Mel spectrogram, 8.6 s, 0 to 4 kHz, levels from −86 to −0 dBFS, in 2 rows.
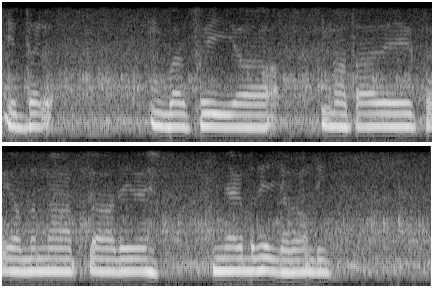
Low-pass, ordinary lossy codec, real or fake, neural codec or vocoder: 3.6 kHz; MP3, 32 kbps; real; none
